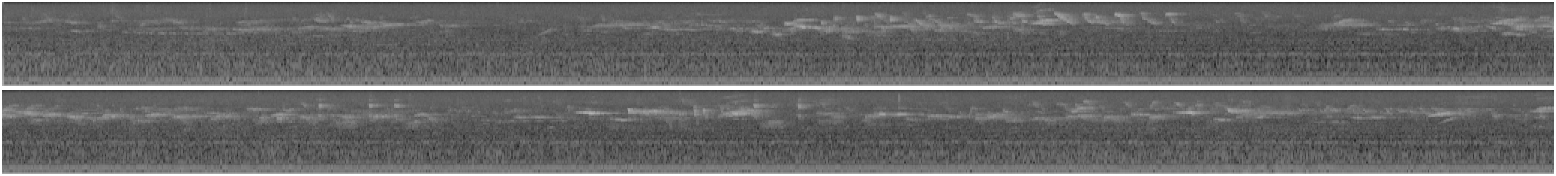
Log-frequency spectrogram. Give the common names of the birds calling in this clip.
Apapane, Red-billed Leiothrix, Hawaii Amakihi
